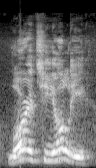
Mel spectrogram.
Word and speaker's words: Moracchioli: is my first time a metal cover by Leo moratioli you finally pronounced it right I want some more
